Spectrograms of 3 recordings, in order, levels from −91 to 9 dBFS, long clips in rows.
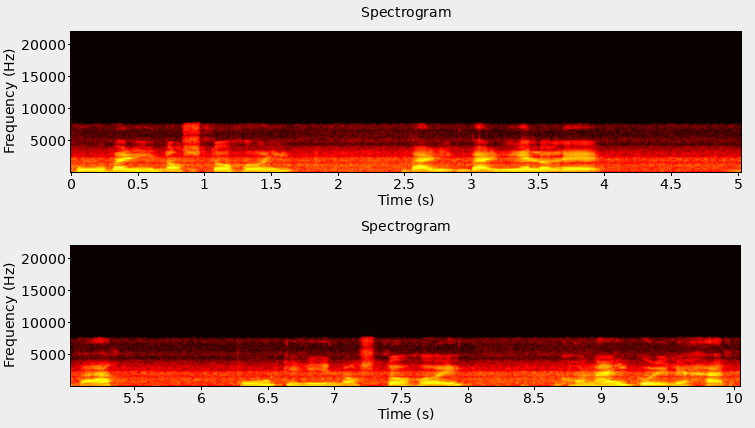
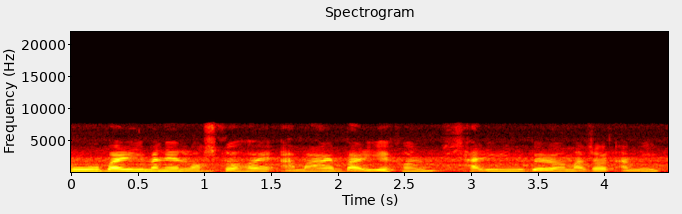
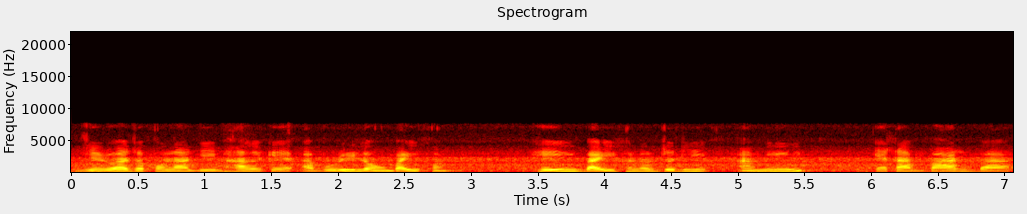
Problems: constant background noise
